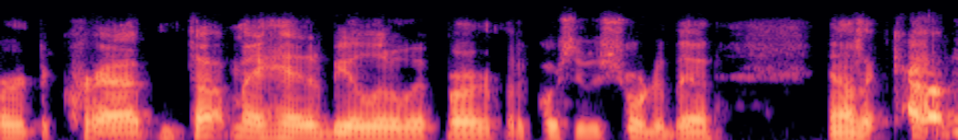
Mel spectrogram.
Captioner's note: groaning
